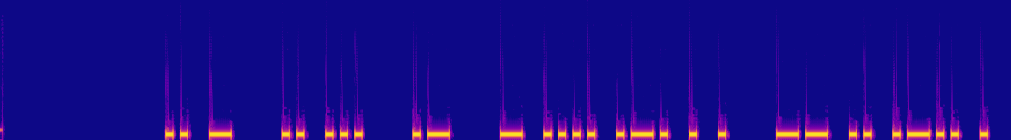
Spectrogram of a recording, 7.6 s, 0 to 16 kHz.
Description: Morse code, heard as a keyed tone, about 22 wpm, 700 Hz. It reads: IT IS A THREE MILE
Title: Sentences from Top 1000 Words - Review Part 1 - 22wpm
